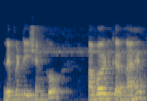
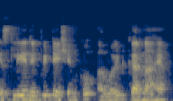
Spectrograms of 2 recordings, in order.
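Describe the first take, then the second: First: Teacher hammering home avoid; emphatic repeat. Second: Said in the usual way. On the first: Shown as a demonstration. Teacher repeating the rule to students, stressing avoid. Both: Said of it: "एक ही चीज का ध्यान रखना है".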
